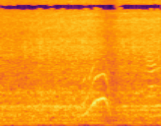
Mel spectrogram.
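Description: Single-serve personal blender running steadily at speed with a motor whine, blending blackberries and ice cream into a smoothie. A brief voice comes in over it about a second in.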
